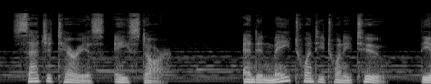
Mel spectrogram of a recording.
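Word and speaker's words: Sagittarius A*: The object is called Sagittarius a asterisk pronounced Sagittarius A star.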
